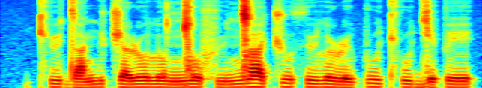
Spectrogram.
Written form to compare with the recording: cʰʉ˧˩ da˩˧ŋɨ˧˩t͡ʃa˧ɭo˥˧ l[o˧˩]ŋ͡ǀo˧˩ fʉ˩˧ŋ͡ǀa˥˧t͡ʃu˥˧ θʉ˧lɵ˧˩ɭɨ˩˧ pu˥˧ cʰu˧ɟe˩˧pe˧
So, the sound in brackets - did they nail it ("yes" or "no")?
yes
